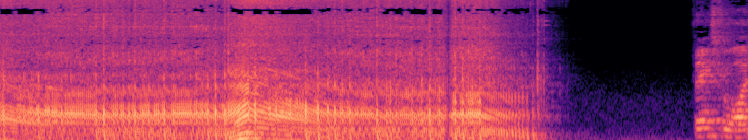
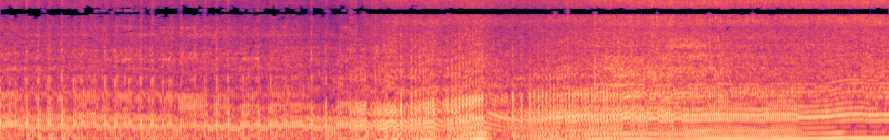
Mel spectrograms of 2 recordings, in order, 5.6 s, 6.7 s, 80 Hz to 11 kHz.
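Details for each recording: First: Echo CS-345 chainsaw after a 1/8-turn richer high-speed screw adjustment (previously bogging lean) and a lowered idle: strong, steady two-stroke scream holding revs through the cut without bogging; running properly. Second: Echo CS-345 chainsaw cutting wood: screams high then pitch sags and bogs as chain bites; carburetor high-speed mixture too lean, fixed by turning H screw 1/8 turn counterclockwise to richen, idle T screw lowered slightly.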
